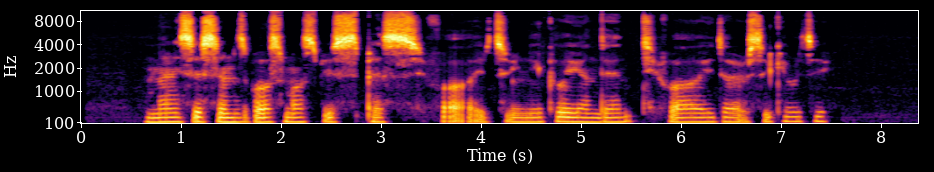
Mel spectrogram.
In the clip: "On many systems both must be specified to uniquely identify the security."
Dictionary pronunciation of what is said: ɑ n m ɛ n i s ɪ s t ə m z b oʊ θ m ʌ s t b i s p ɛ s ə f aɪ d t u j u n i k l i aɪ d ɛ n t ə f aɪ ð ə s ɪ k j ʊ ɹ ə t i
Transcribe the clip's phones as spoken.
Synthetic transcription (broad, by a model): m ɛ n i s ɪ s t ə m z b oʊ s m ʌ s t b i s p ɛ s ə f aɪ d t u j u n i k l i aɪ d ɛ n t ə f aɪ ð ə s ɪ k j ʊ ɹ ə t i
